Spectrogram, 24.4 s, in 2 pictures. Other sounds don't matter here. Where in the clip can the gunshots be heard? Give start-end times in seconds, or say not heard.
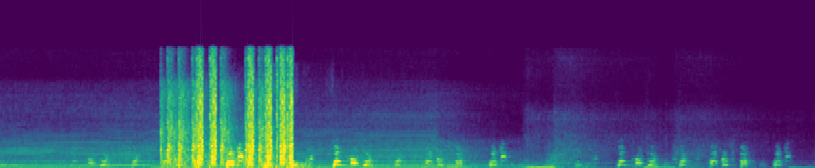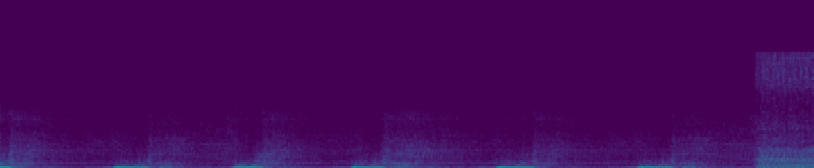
2.4-4.5.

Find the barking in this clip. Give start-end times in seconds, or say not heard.
1.3-11.9.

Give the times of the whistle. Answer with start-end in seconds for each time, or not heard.
not heard.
